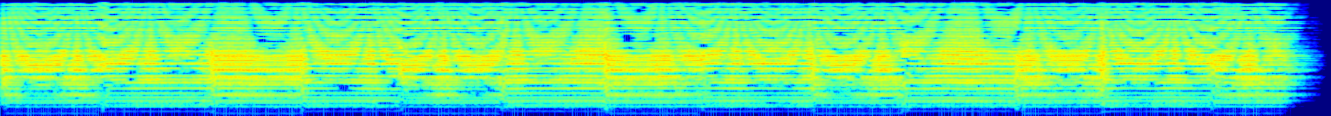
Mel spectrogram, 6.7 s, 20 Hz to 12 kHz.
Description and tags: eventsounds4 - Distorted Alarm HighPass
bleep, blip, bootup, click, clicks, event, game, intros, startup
